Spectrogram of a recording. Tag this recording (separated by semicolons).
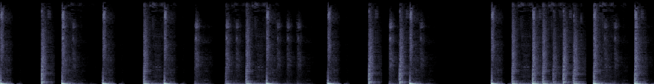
breaks; drum-and-bass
